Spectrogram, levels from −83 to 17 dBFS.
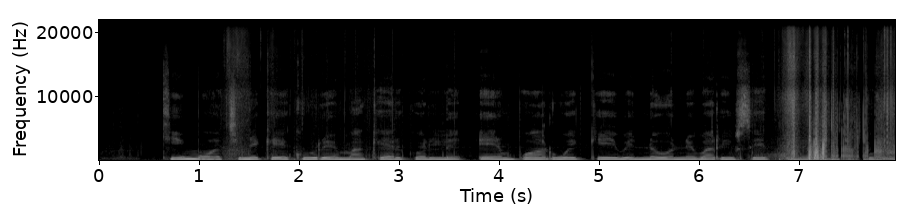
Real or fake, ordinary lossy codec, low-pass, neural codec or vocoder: fake; none; none; vocoder, 44.1 kHz, 128 mel bands every 512 samples, BigVGAN v2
